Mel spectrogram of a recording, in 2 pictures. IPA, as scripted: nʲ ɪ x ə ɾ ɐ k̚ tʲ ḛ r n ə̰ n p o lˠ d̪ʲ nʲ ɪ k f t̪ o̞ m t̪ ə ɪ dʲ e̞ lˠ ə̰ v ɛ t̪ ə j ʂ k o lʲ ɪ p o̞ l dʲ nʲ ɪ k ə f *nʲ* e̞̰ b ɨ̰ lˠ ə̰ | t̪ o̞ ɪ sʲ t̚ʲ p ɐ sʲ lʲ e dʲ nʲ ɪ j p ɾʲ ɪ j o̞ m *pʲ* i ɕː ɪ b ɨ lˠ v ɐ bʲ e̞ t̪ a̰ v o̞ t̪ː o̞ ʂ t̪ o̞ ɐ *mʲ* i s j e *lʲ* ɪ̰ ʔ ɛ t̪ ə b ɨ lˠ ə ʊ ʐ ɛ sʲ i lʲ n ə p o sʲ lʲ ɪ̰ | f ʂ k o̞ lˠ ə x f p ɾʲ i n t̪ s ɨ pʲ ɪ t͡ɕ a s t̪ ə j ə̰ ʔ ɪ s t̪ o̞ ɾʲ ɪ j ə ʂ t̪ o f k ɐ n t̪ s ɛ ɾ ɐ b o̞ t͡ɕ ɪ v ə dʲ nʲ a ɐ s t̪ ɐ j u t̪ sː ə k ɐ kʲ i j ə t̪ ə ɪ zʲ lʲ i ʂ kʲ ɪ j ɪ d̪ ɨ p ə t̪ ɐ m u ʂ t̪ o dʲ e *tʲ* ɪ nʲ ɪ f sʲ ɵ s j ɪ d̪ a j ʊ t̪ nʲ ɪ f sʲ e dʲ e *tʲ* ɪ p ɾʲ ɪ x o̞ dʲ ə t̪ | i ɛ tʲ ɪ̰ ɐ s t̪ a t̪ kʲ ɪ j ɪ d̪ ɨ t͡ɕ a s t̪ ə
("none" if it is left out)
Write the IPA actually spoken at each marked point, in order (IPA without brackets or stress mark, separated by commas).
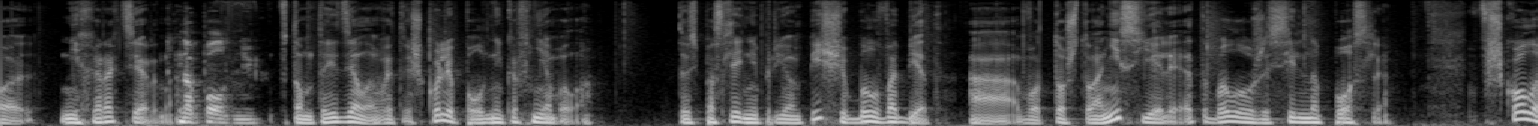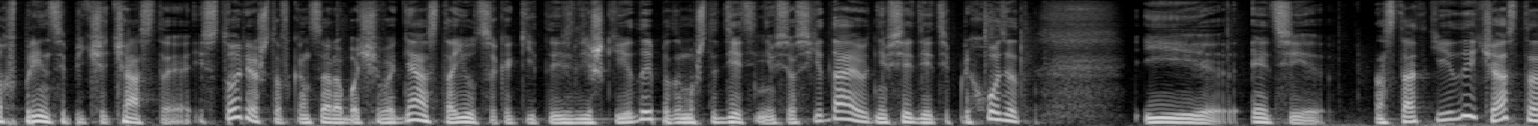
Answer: nʲ, pʲ, nʲ, lʲ, tʲ, tʲ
